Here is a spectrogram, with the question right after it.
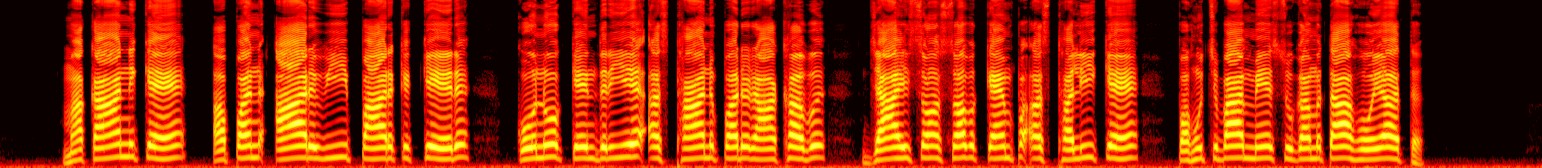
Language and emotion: Maithili, neutral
